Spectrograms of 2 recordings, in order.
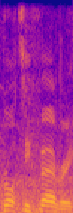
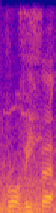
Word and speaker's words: Broughty Ferry: That 170, by the way, is calling it Broughty Ferry, or Brovy Ferry. I think it's Broughty Ferry, I think that's how it's pronounced.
